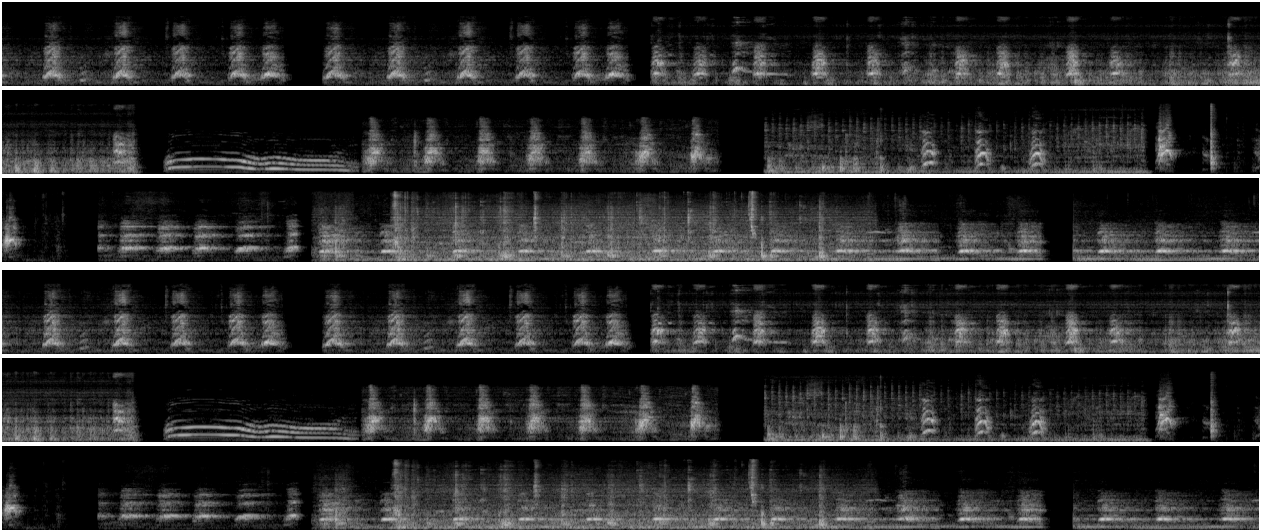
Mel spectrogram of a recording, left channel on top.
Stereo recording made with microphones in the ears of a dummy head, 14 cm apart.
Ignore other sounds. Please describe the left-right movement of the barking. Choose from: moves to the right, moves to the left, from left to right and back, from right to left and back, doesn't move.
moves to the left.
